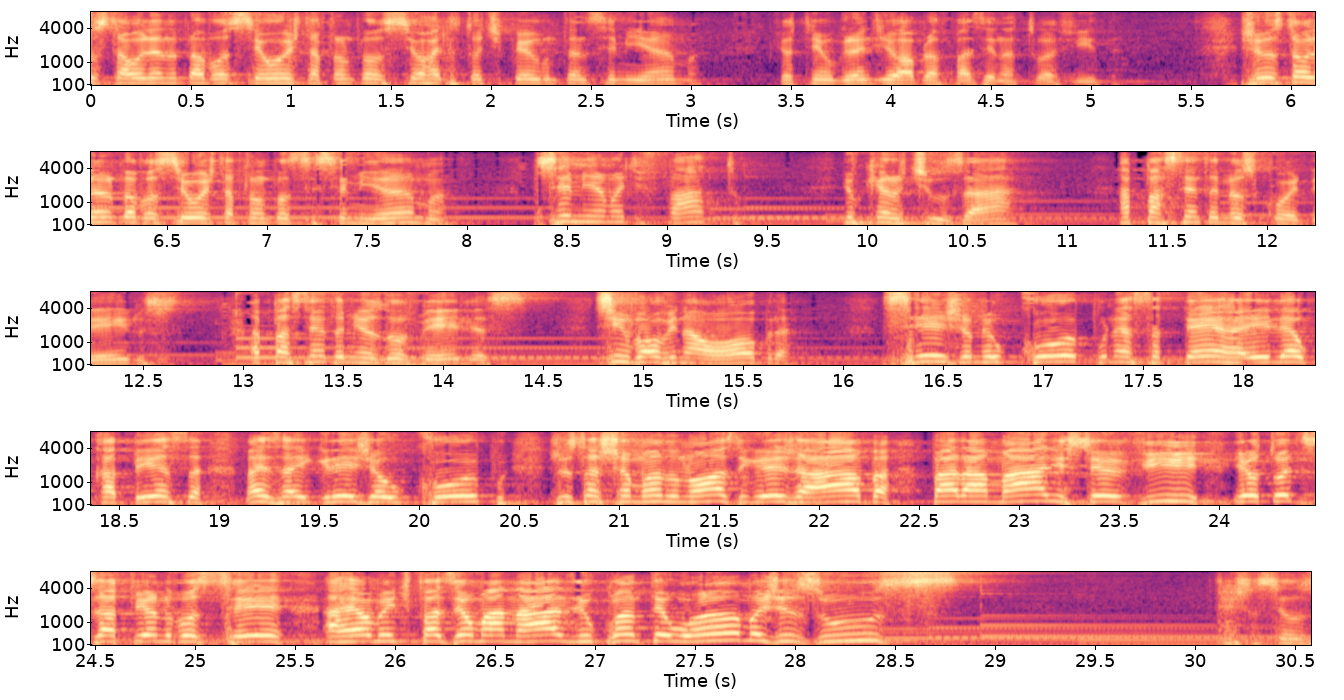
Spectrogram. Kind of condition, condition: setting, large echoing room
